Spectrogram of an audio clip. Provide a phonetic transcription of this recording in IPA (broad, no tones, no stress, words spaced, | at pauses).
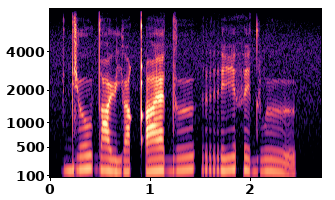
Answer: dʲou̯d̪ɑy̯jɯ qʼædɯ | riθid βɯ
